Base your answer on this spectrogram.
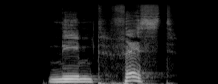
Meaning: inflection of festnehmen: 1. second-person plural present 2. plural imperative
- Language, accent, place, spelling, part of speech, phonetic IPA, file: German, Germany, Berlin, nehmt fest, verb, [ˌneːmt ˈfɛst], De-nehmt fest.ogg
